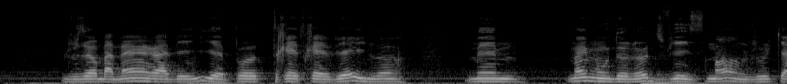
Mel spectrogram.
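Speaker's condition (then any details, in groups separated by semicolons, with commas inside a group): Cerebral palsy; wheelchair use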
